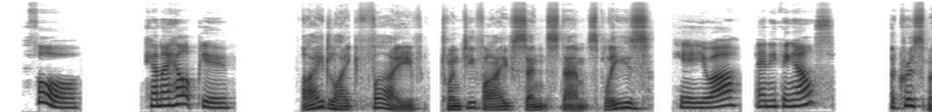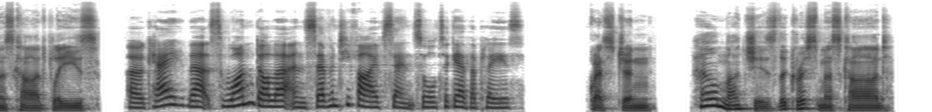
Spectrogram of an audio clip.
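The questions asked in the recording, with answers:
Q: how much is the Christmas card?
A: 50 cents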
